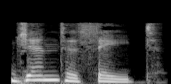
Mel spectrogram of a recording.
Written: gentisate

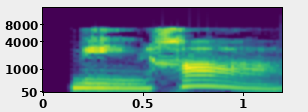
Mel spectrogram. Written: minchah

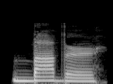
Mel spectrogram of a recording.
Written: babar

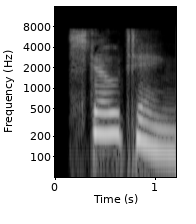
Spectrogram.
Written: stoating

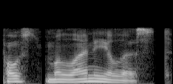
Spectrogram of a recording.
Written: postmillennialist

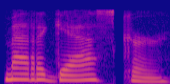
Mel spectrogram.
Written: Madagascar

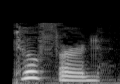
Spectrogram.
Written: pilfered

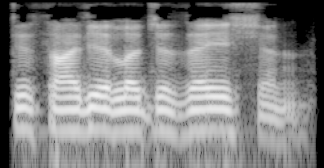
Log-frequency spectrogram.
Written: disideologization

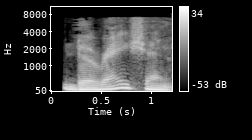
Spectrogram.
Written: durational

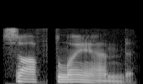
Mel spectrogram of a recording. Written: soft-land

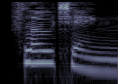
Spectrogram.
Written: floatingly

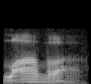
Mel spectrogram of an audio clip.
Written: lava

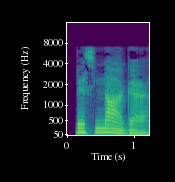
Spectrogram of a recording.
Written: biznaga

